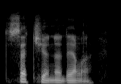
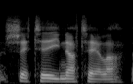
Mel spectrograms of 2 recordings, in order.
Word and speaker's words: Satya Nadella: Satya Nadella. – I can never pronounce it. You know, Seti Nutella.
